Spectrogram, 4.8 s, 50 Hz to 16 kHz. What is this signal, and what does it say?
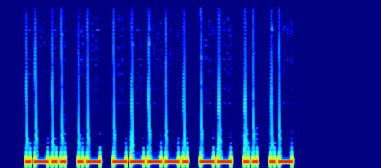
Morse code, heard as a keyed tone, about 22 wpm, 700 Hz. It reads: LA9MIA
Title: DXCC-100 Call Signs - 6 Characters - 22wpm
